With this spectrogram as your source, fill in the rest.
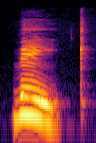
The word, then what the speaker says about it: week: ว่า วัน ทำ การ Wake Wake แปล ว่า สัปดาห์ คำ นี้ สระ เอ เบิ้ล 2 ตัว ออก เสียง เอ ยาว ๆ นะ คะ Wake weekend weekend แปล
